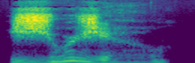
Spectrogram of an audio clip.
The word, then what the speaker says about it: Giorgio: I want to make sure I pronounce all this right because it's Giorgio, like the fragrance, Giorgio Moroder.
